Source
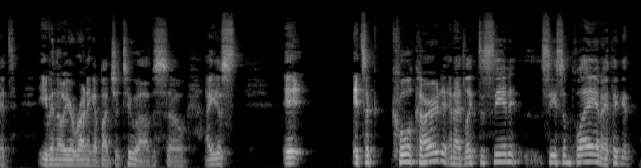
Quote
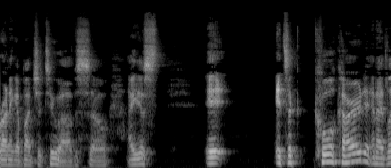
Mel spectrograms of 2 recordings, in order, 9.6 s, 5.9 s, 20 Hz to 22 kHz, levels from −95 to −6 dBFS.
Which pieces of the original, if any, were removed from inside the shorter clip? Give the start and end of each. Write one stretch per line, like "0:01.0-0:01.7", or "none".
none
